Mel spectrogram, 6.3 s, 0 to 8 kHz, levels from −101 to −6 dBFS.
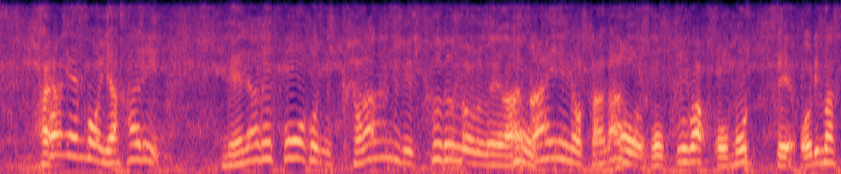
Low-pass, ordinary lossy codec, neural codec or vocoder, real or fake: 7.2 kHz; Opus, 32 kbps; codec, 24 kHz, 3 kbps, HILCodec; fake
